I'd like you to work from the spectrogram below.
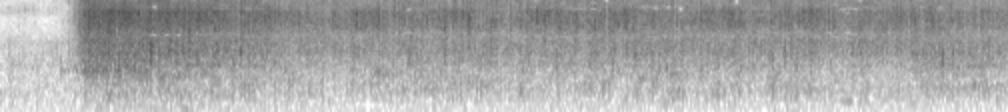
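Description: Water bursts through a pipe fed by a hilltop reservoir as a tap is turned open. After a brief quiet start, it begins abruptly as a loud, steady hissing gush and carries on unbroken.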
